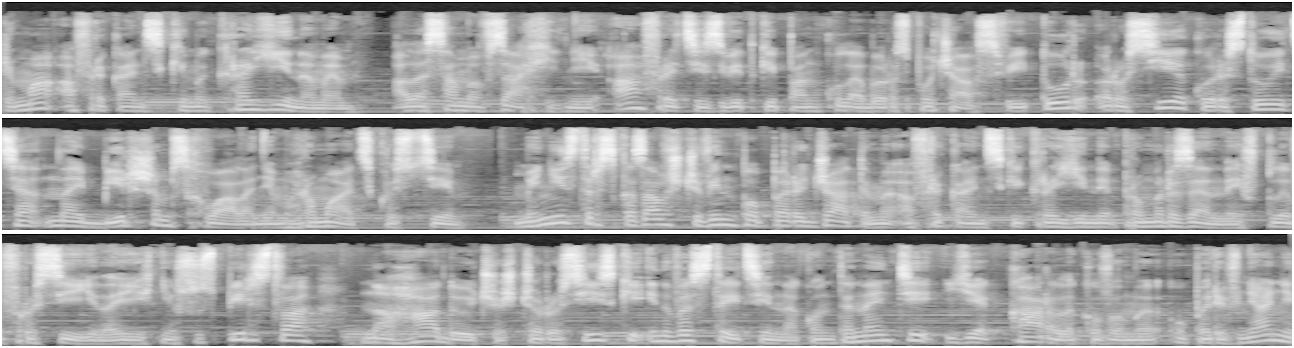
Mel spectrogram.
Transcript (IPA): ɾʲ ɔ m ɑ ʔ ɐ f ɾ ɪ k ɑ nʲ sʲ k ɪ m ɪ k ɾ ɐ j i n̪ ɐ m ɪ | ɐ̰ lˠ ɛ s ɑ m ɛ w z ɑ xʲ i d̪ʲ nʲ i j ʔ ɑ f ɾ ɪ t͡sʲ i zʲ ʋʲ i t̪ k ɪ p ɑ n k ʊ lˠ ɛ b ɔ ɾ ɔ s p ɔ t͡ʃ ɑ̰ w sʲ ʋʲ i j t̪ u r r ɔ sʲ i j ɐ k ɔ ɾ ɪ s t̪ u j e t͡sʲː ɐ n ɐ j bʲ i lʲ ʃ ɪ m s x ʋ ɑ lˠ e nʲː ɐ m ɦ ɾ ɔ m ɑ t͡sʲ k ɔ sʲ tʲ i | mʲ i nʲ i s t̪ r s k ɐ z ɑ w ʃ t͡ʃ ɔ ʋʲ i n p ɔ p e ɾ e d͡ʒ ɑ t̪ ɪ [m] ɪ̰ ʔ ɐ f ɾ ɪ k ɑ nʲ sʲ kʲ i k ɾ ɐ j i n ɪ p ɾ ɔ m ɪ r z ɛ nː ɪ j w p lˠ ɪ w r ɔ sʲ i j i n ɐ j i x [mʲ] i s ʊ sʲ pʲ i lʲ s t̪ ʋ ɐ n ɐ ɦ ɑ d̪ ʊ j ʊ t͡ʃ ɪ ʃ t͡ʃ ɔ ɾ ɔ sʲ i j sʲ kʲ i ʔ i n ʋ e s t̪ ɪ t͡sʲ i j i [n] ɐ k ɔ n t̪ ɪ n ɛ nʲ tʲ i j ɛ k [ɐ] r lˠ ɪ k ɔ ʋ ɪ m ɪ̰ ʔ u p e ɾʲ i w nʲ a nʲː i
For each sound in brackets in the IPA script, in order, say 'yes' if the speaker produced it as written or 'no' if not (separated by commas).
yes, no, yes, no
